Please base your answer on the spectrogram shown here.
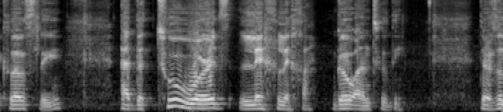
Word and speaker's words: Lech Lecha: It's Lamed and then Chaf. Lech Lecha. It's pronounced differently, but if you look at the Torah scroll, you can't see the difference.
